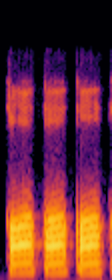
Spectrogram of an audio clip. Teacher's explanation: huruf qof aqsal lisani fauq ini berada di aqsal lisan artinya pangkal lidah fauqo yang ada dalam langit-langit bagian dalam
